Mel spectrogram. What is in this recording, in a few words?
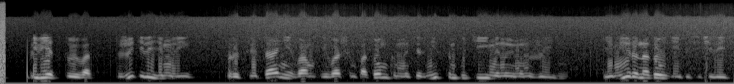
male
